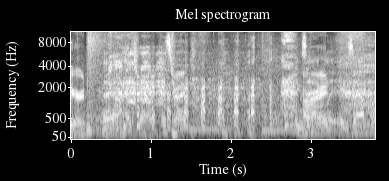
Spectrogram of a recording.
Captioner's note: laughter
